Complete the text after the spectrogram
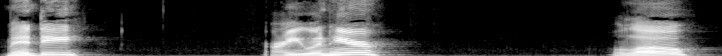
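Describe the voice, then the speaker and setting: A woman playing an earnest, awkward teenage boy superhero in a comic dub, casual and expressive. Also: mid-range voice, slow pace, background noise. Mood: defensive, curious.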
